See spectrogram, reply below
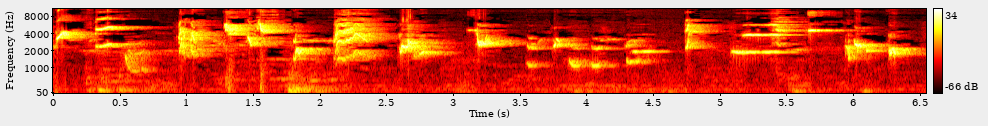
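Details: Oriental magpie-robin, energetic ngerol and nembak singing: varied warbled phrases mixing high whistles, lower slurred notes and sharp clicks in a continuous rolling stream.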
